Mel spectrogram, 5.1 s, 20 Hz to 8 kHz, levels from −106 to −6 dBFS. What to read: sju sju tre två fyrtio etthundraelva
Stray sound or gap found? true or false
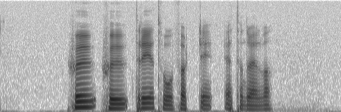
false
